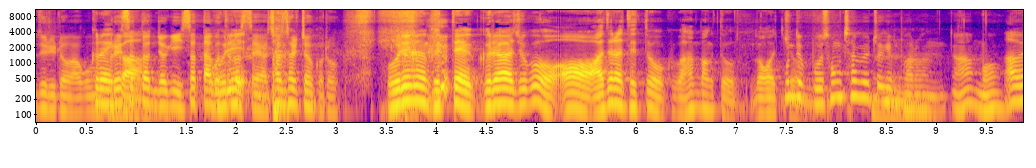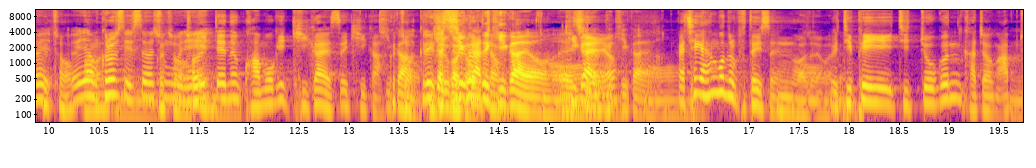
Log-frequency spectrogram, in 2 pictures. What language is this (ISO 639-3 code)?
kor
